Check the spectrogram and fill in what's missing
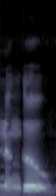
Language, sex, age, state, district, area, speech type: Bodo, female, 45-60, Assam, Kokrajhar, rural, read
